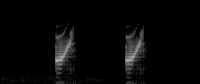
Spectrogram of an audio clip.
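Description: Two short cartoon boing sound effects, each a quick upward glide in pitch, about three-quarters of a second apart.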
